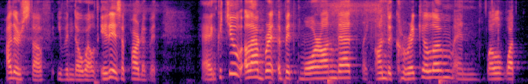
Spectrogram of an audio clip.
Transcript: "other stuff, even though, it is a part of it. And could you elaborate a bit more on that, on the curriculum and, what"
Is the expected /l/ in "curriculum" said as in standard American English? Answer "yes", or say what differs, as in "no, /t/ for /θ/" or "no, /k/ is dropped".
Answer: yes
